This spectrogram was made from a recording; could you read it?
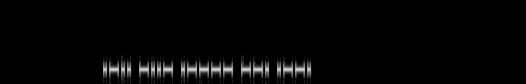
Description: Morse code, heard as a keyed tone, about 40 wpm, 700 Hz. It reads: LX1GP
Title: DXCC-100 Call Signs - 5 Characters - Repeated 2x - 40wpm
